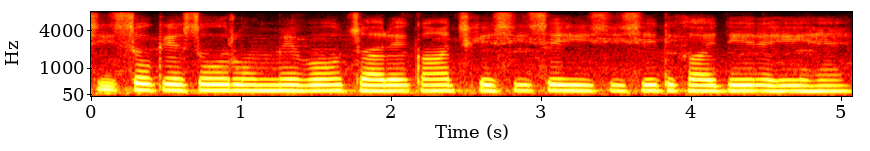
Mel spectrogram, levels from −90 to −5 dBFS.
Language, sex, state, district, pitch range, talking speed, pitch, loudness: Hindi, female, Haryana, Jhajjar, 195-205 Hz, 175 wpm, 205 Hz, -12 LUFS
